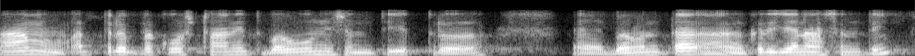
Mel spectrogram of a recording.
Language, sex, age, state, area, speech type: Sanskrit, male, 18-30, Madhya Pradesh, rural, conversation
